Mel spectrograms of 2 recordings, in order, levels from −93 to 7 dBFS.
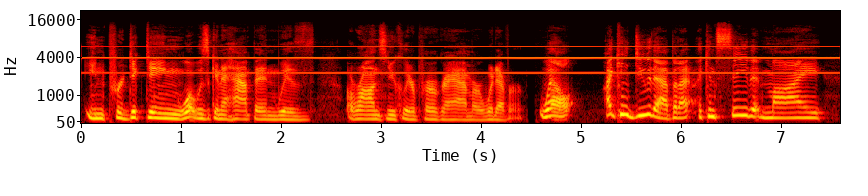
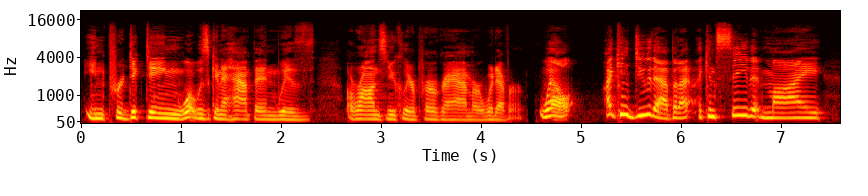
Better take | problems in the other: second | high-pitched whine; loud; throughout; 4 kHz, 7 dB below the speech

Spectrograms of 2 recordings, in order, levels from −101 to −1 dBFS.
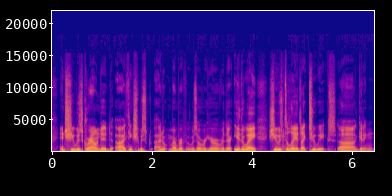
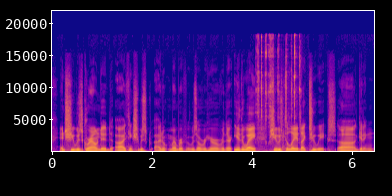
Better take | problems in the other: first | jangling keys; noticeable; at 4 s; peak 7 dB below the speech

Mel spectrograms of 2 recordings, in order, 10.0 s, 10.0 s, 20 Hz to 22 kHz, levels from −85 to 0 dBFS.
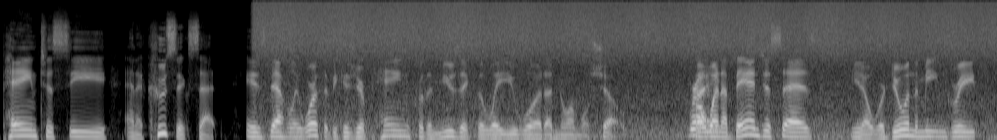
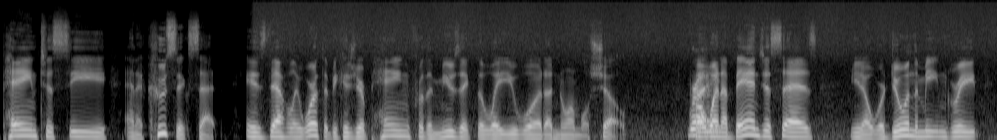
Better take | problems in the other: second | hiss; loud; from 2.5 s on; 5 dB below the speech; faint in the second

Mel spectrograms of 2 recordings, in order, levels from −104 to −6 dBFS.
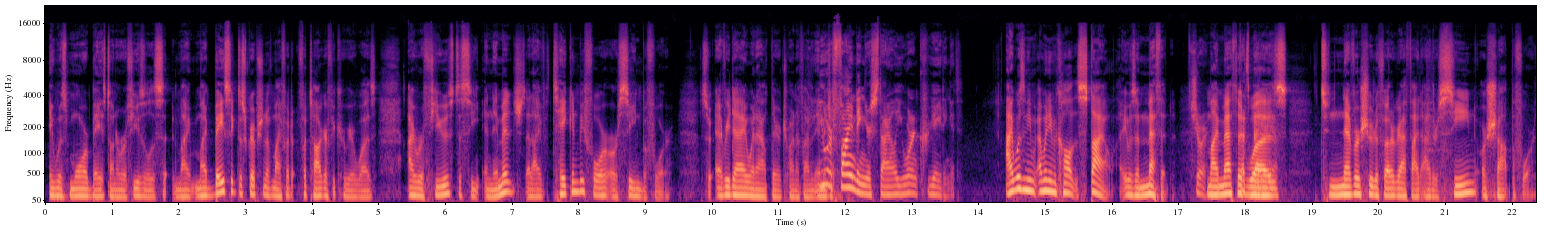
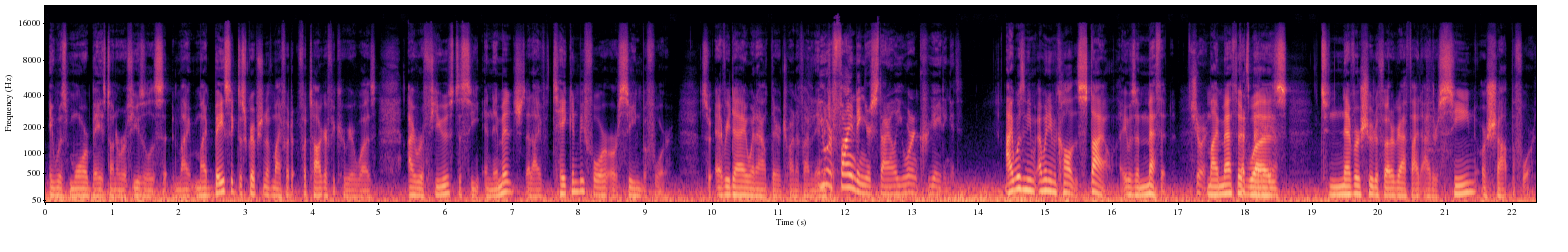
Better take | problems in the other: first | low rumble; faint; throughout; 25 dB below the speech

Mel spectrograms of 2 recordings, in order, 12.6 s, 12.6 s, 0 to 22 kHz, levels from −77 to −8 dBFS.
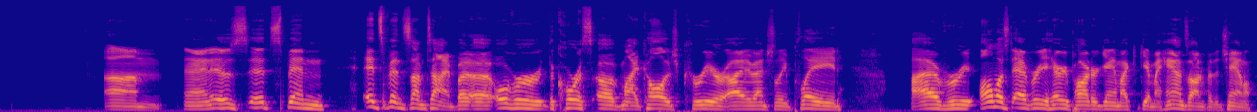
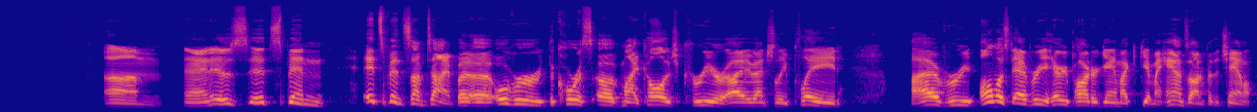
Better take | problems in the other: first | thin; very; fading below 300 Hz

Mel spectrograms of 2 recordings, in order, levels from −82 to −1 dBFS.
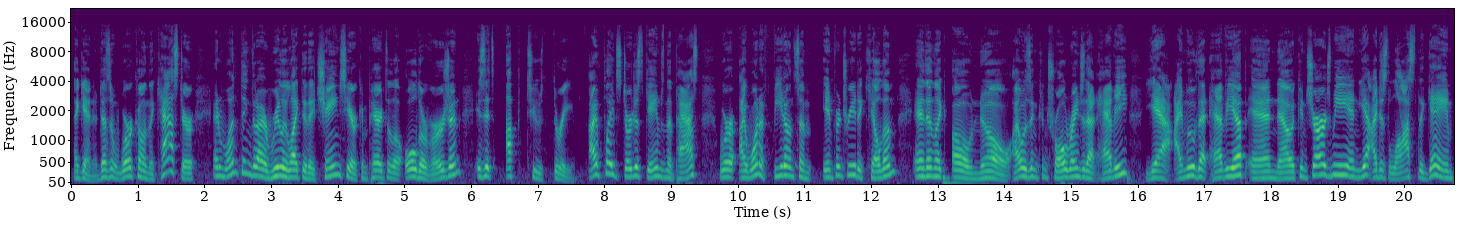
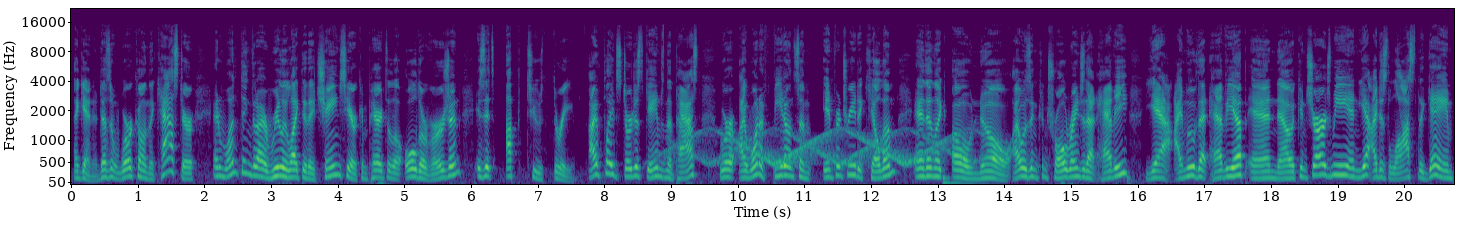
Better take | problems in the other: first | siren; noticeable; from 9 to 14 s; peak 8 dB below the speech

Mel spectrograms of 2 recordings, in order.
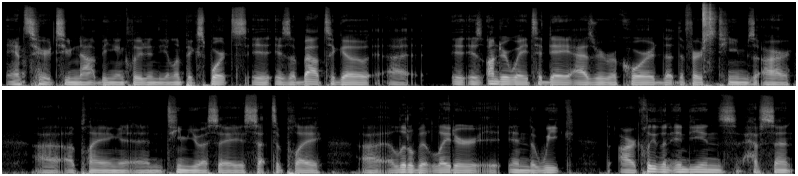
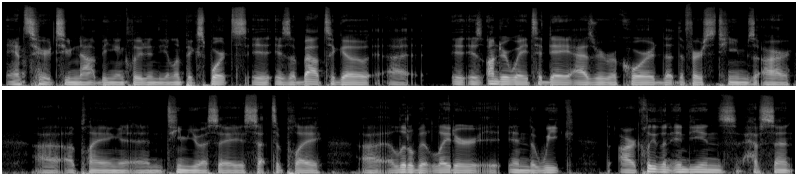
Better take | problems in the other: second | jangling keys; loud; at 7 s; peak 2 dB above the speech

